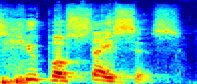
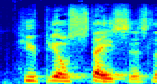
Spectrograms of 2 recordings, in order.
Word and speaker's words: hypostasis: Now, the second level of faith is hypostasis. Hypostasis. Let me spell it for you note takers. H-U-P-O, stasis. S-T-A-S-I-S. Hypostasis.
